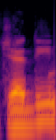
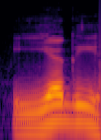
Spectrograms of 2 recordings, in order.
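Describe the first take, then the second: First: जदि starting with a j. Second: Said in the usual way. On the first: Shown as a demonstration. Teacher shows what people say, जदि with j. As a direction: say jadi for yadi, जदि. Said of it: "नहीं होता". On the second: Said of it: "होता है".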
